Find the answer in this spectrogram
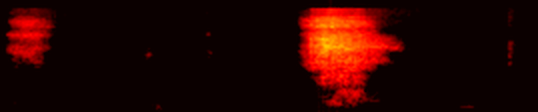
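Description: A man sneezes once, sharply, a little over a second in.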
